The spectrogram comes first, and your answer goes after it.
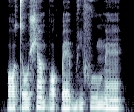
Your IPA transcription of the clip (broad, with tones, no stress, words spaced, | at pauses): ɔ˨to˨˦ʃã˦ bɔ˦˨k͡pɛ˨˦ bi˧fu˦ mɛ̃˧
